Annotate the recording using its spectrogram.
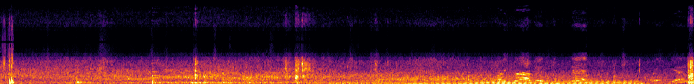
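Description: Street ambience of road traffic with a steady low engine hum that grows stronger after about five seconds. A few sharp knocks come from the microphone being handled, and faint distant voices can be heard.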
